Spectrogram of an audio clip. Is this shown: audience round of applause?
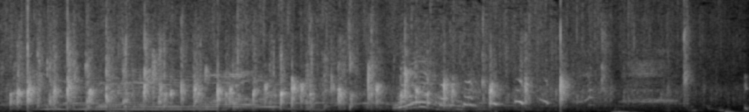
yes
